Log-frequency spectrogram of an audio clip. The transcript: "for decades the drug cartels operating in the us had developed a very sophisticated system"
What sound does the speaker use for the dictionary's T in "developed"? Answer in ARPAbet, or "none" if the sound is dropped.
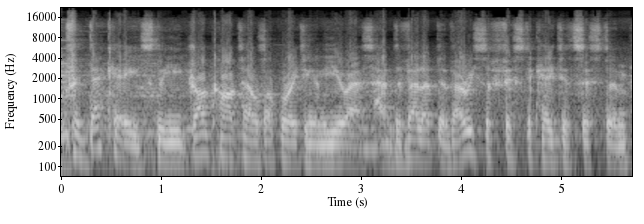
T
